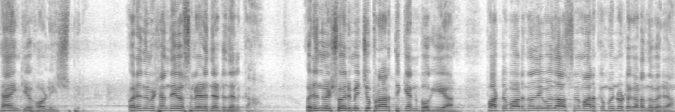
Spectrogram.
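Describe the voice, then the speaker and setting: This man has a high pitch. His pitch variation is ordinary. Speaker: pastor. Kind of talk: sermon. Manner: animated. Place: stage. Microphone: handheld.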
